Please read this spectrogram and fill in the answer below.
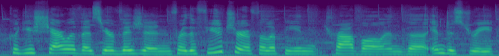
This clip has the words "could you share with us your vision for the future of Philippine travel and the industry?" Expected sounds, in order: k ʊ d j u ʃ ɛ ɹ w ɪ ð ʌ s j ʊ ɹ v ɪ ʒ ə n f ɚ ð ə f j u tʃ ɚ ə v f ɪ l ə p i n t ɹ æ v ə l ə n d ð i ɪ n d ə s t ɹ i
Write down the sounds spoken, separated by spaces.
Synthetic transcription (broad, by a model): k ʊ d j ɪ ʃ ɛ ɹ w ɪ ð ʌ s j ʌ ɹ v ɪ ʒ ə n f ɚ ð ə f j u tʃ ɚ ə v f ɪ l ə p i n t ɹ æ v l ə n ð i ɪ n d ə s t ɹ i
